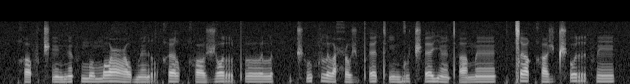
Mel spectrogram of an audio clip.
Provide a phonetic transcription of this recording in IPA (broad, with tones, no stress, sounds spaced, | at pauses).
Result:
qʰ ɤ˩ f t͡ʃʼ ẽ˨ ɡ ɛ̃˦ f m o˦ m ɔ˥ ʕ ɔ˨ b ɛ̃˨ r qʰ i˦ l qʰ o˩ ʒ ɔ˥ r pʼ ɤ˦ l | t͡ʃʼ u˥ f l ɤ˨ ħ o˩ ʒ pʼ ɛ˥ tʼ ĩ˨ ɡ u˥ t͡ʃʼ ɛ˥ j ɛ̃˩ tʼ a˨ m ɛ̃˦ | ǀ ɛ˦ qʰ ɛ˨ ʒ t͡ʃʼ o˥ r f ẽ˥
